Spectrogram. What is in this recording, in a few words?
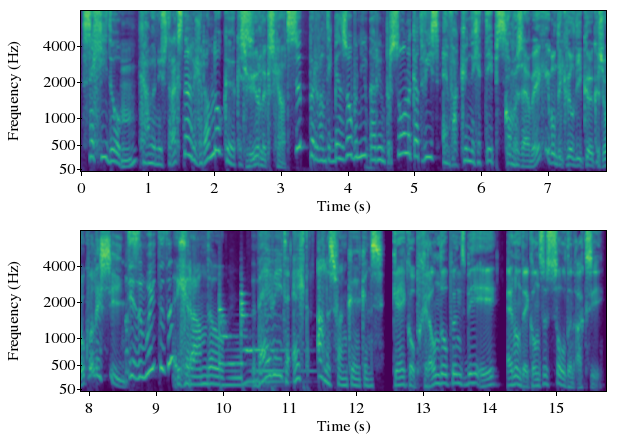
promo; grando; tagon solden 2019; studio sonart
